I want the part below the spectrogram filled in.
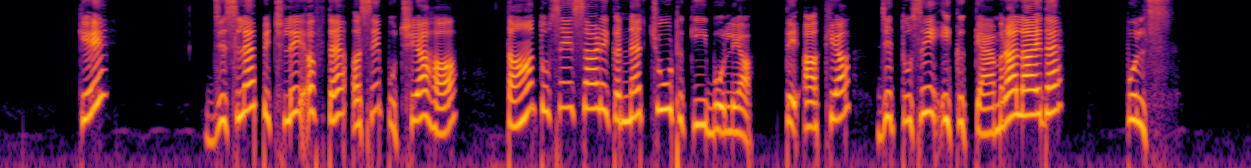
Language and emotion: Dogri, angry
